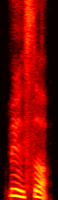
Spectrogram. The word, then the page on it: 绿色: lǜ sè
